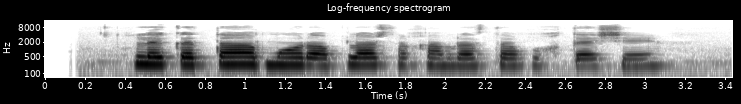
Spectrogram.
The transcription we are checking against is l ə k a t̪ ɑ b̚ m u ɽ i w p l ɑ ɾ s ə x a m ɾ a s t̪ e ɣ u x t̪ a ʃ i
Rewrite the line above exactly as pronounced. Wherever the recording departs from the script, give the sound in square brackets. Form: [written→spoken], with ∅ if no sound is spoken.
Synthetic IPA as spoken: l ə k a t̪ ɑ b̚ m [u→o] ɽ [i→a] w p l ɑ ɾ s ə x a m ɾ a s t̪ [e→a] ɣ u x t̪ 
